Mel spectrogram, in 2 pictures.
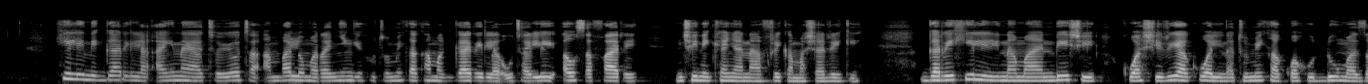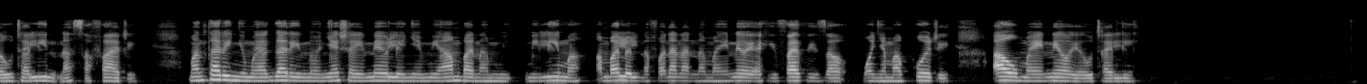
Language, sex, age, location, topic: Swahili, female, 25-35, Nairobi, finance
